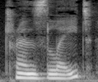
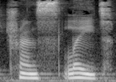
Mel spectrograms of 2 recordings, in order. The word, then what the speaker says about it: translate: فعل translate هم میتونه صدای ز داشته باشه که بیشتر توی لهجه آمریکایی به این شکل تلفظ میشه translate، و هم میتونه صدای س داشته باشه که بیشتر توی لهجه انگلیسی به این شکل هستش translate به این صورت.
